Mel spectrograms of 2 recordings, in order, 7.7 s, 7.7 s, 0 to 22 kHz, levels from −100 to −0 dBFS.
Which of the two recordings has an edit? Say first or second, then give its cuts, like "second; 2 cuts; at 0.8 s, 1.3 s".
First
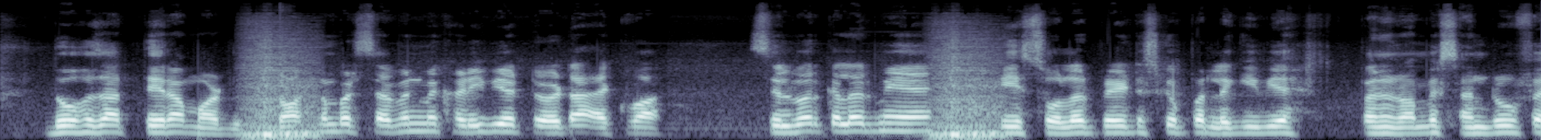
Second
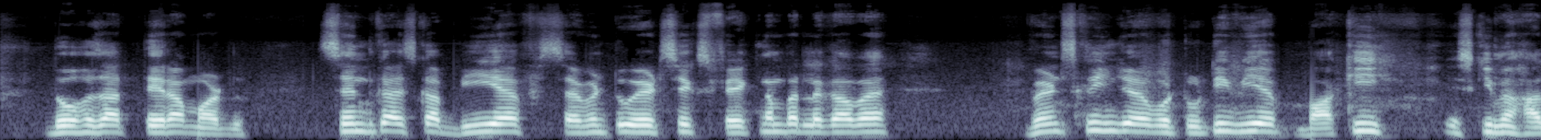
first; 2 cuts; at 1.4 s, 4.8 s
